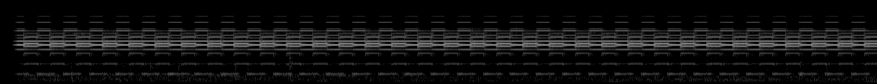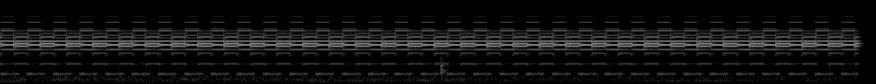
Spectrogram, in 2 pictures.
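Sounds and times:
alarm: 0.1s - 17.5s.

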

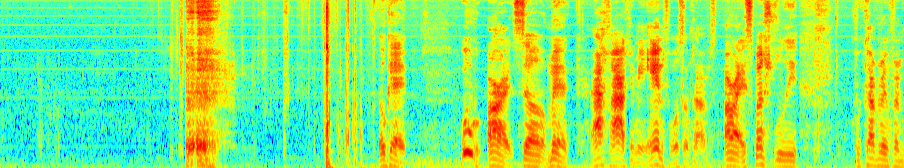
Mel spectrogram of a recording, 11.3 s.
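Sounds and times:
person taking a swig of water: 2.1s - 3.0s
speech: 4.8s - 5.2s, 5.8s - 11.2s
throaty exhale: 10.0s - 10.4s.

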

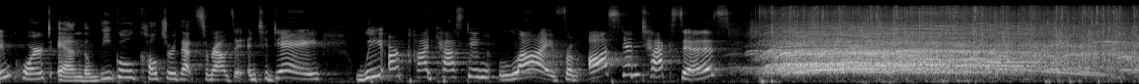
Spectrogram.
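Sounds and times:
speech: 0.0s - 11.3s
audience whoops and cheers: 7.4s - 11.3s
large live audience applause: 7.5s - 11.3s.

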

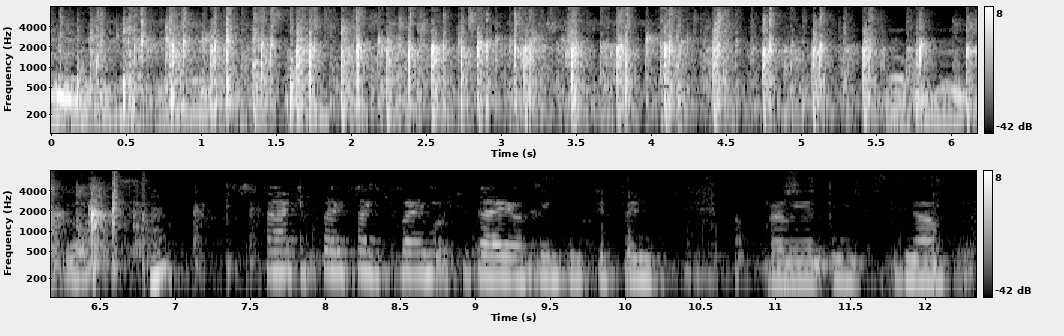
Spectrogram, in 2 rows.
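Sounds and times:
audience clapping: 0.0s - 7.8s
speech: 9.4s - 12.3s.

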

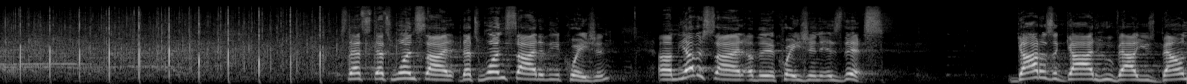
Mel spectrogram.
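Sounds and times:
audience applause: 0.0s - 3.8s
speech: 3.4s - 8.9s, 10.1s - 11.8s.

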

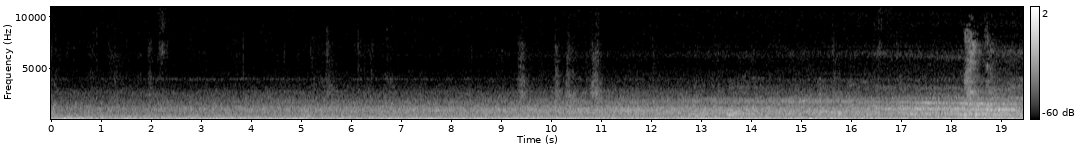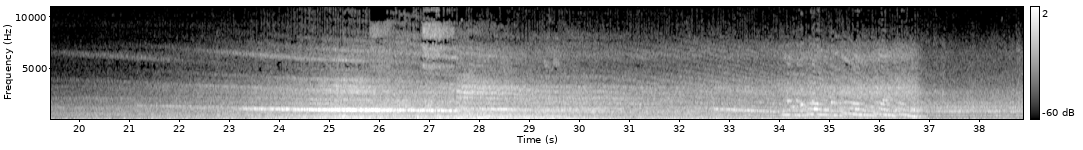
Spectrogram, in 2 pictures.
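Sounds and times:
trains passing: 15.5s - 38.8s.

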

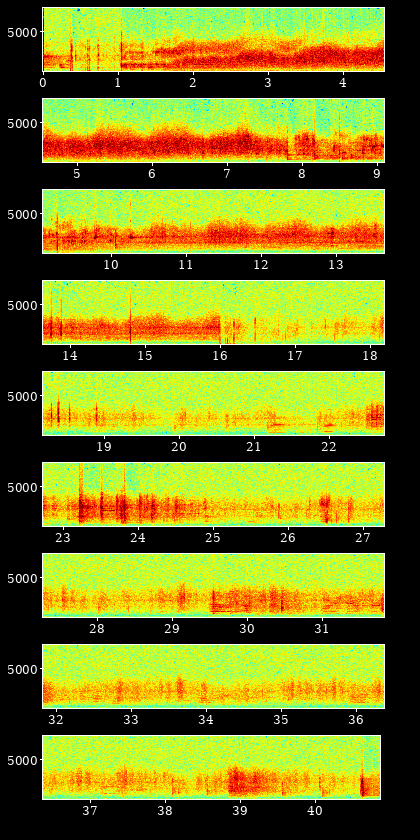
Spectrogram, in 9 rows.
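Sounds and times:
footsteps walking down corridor: 0.0s - 40.8s
toilet flushing: 1.0s - 2.5s, 6.0s - 16.0s.

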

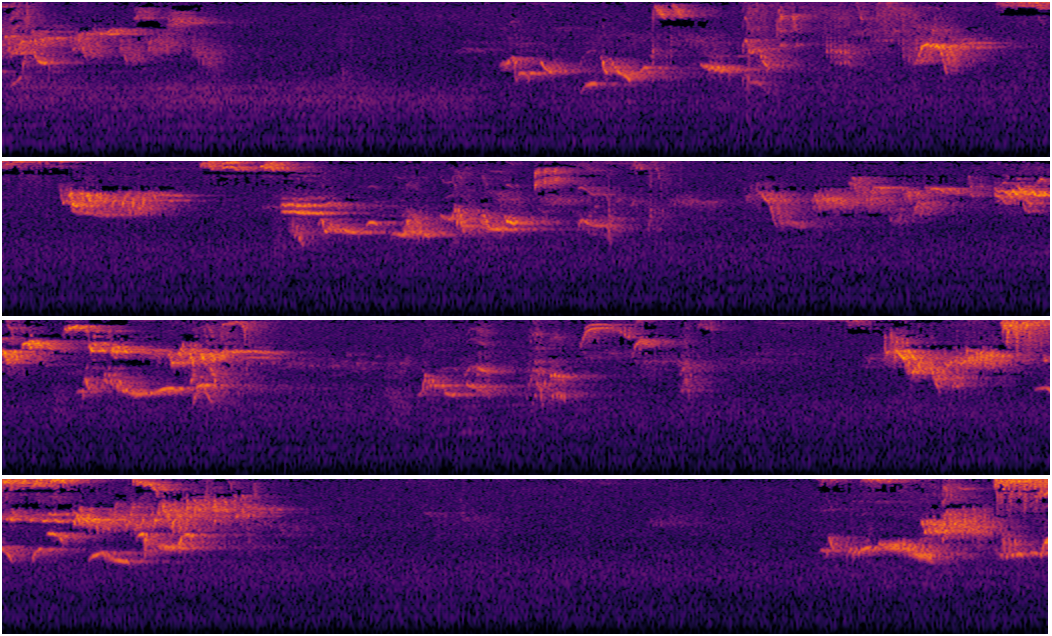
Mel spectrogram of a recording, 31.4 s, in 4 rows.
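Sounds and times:
birdsong in a garden at dusk: 3.4s - 26.0s, 29.7s - 31.4s.

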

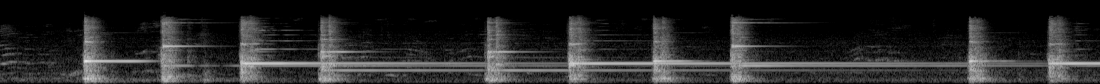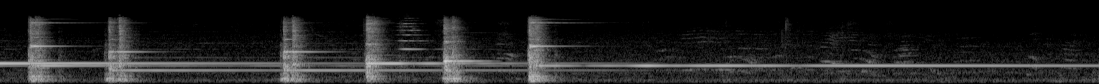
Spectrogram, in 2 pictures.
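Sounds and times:
bells at Barcelona zoo: 0.8s - 21.9s.

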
